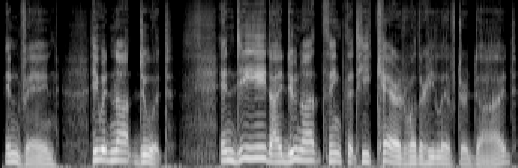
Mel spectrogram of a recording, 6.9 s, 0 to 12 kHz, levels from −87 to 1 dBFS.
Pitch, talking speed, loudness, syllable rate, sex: 140 Hz, 175 wpm, -17 LUFS, 4.1 syllables/s, male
